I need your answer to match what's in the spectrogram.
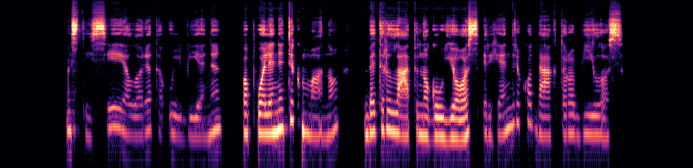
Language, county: Lithuanian, Vilnius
